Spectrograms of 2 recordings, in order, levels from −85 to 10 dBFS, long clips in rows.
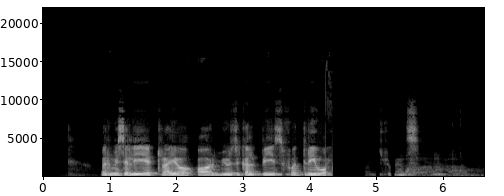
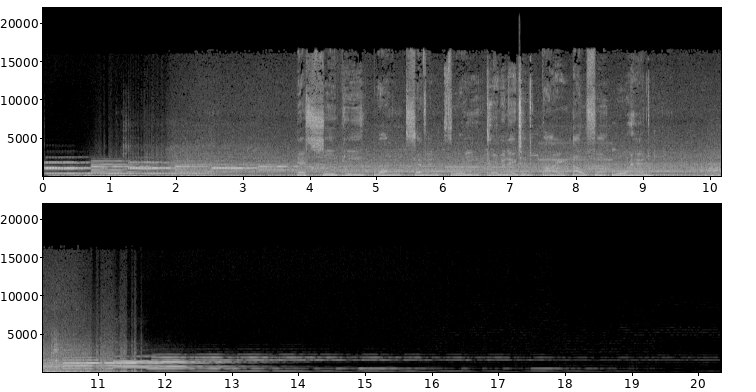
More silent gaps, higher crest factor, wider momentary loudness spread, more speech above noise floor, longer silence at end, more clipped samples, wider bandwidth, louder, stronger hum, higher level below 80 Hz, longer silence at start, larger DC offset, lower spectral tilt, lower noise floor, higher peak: first, 4.37-4.47 s, 4.55-4.82 s vs none; second, 16 dB vs 22 dB; first, 19 LU vs 14 LU; first, 60 dB vs 48 dB; second, 0.65 s vs 5.05 s; neither; second, 8.8 kHz vs 17 kHz; about the same, -18 LUFS vs -19 LUFS; neither; second, -64 dBFS vs -30 dBFS; first, 0.9 s vs 0 s; neither; first, -6 dB/octave vs -4 dB/octave; first, -77 dBFS vs -66 dBFS; second, -4 dBFS vs 0 dBFS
